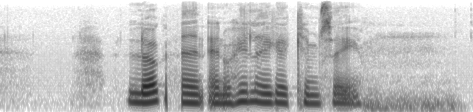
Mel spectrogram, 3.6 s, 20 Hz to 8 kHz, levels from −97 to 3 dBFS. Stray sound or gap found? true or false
true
